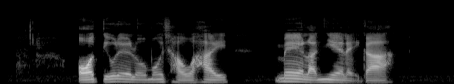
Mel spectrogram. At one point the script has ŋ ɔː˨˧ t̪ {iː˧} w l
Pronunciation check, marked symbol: incorrect: iː˨˥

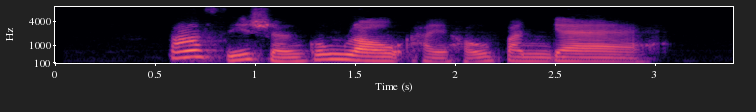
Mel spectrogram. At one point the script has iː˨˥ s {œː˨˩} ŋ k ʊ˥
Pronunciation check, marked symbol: correct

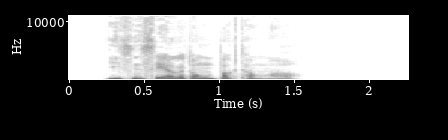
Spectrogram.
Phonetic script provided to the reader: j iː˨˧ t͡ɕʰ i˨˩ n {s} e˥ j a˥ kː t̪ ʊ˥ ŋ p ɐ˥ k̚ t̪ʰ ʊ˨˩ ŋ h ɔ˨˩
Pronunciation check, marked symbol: correct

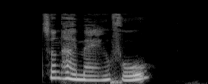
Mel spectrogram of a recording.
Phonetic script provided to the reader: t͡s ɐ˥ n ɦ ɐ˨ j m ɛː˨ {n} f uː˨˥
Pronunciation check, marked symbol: incorrect: ŋ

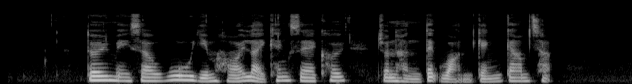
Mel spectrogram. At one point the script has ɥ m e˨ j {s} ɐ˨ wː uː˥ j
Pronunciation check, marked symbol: correct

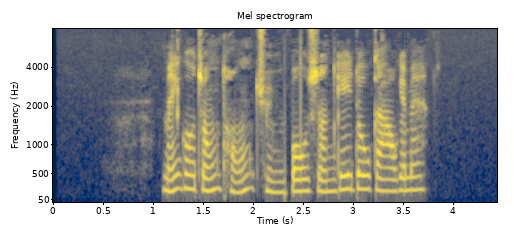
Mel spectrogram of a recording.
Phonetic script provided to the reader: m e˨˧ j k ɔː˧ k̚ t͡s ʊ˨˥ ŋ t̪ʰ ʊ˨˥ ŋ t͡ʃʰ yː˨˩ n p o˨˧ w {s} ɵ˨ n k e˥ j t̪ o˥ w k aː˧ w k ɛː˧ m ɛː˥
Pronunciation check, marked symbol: correct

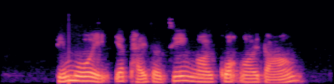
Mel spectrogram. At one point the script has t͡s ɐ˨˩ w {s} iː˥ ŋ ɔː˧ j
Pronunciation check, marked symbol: incorrect: t͡s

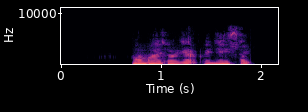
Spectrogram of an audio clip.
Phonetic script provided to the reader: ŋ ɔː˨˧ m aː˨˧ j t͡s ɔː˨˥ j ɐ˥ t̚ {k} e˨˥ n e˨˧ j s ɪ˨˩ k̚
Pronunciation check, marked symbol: incorrect: p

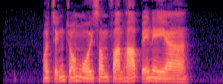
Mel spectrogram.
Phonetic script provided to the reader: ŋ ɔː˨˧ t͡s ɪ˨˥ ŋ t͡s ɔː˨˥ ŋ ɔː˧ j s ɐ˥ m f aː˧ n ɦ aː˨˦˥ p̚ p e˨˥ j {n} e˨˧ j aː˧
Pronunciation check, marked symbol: correct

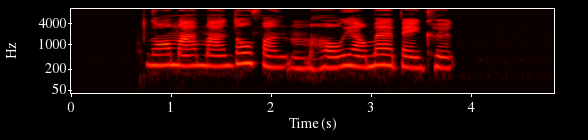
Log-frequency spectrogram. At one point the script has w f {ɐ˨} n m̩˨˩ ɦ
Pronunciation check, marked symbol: correct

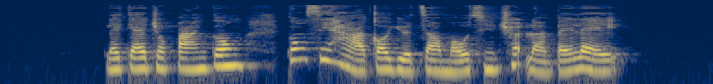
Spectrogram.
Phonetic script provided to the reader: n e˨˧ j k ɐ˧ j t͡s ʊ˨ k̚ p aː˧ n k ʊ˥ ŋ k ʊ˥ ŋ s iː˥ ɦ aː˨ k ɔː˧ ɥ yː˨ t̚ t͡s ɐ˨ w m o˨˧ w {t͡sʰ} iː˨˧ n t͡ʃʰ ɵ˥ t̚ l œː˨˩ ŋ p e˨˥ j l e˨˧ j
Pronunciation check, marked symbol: correct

